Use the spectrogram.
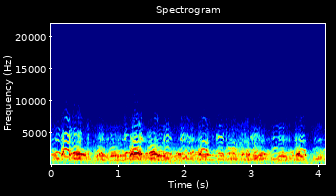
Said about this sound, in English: Mark has more to tell about the snow geese of the Bosque del Apache Reserve.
